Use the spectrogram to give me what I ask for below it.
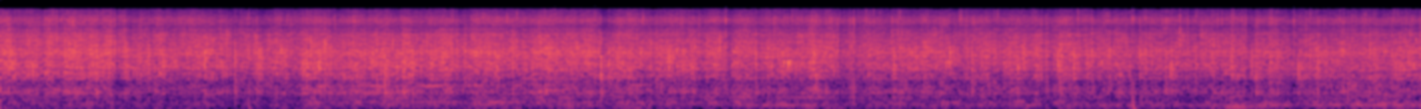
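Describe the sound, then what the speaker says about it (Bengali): Cumin, bay leaf and ginger frying in hot mustard oil, a steady dense sizzle that stays loud and close throughout with no talking. "জিরেটা ফোড়ন দিয়ে দিয়েছি আগেই সর্ষের তেলের মধ্যে"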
